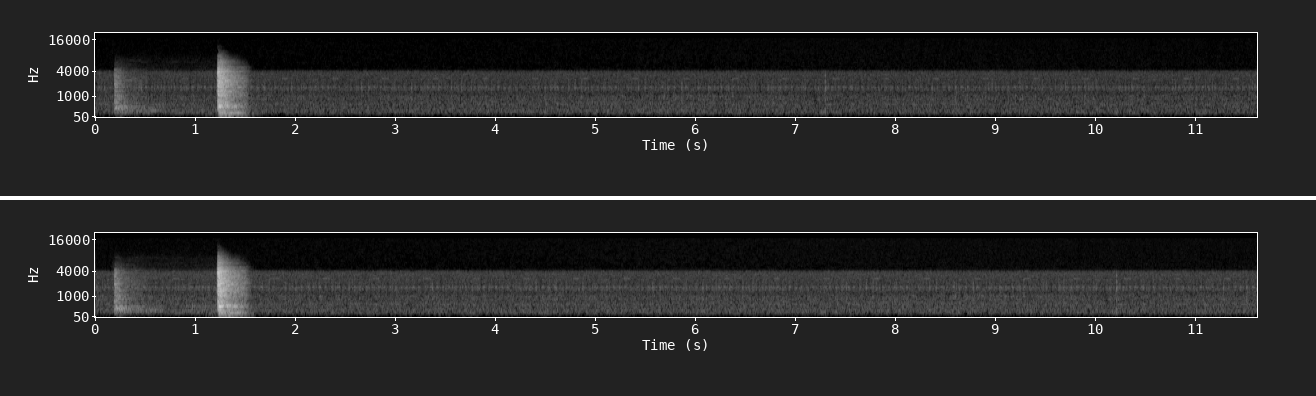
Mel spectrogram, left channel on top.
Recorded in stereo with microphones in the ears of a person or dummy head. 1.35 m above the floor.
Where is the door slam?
10° right (ahead or behind), 0.9 m.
